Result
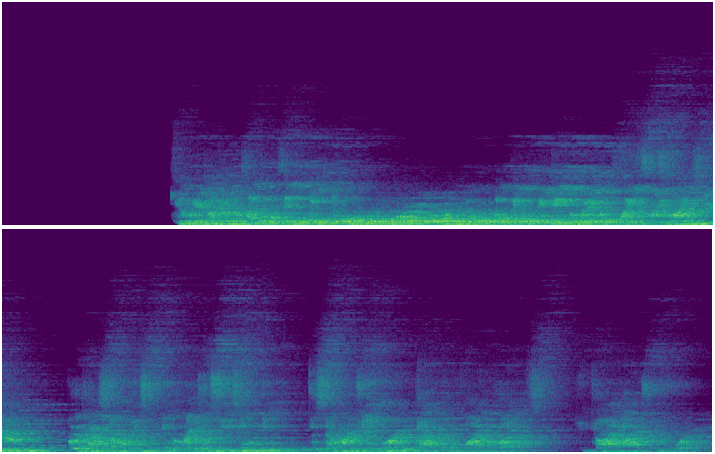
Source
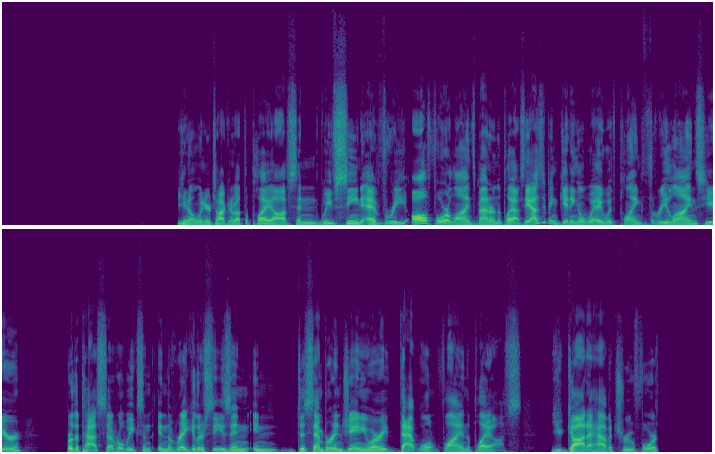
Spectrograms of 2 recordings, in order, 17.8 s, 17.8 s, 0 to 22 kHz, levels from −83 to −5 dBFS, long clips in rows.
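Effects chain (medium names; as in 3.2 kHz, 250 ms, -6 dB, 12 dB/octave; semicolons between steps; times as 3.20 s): Doppler pass-by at 4.74 s, 16 m/s, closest 1.5 m; in parallel at -1 dB: gain riding within 4 dB 0.5 s; on the sum: touch-sensitive phaser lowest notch 320 Hz, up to 1.8 kHz, full sweep at -35.5 dBFS; rippled EQ curve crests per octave 0.74, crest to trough 16 dB; overdrive pedal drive 34 dB, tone 3 kHz, clips at -11 dBFS; bass shelf 300 Hz +8 dB; phase dispersion lows, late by 119 ms, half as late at 310 Hz; low-pass that closes with the level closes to 650 Hz, closed at -18.5 dBFS; reverse; compression 4:1, threshold -30 dBFS, peak gain reduction 15.5 dB; reverse; pitch-shifted reverb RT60 1.4 s, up +7 st, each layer -8 dB, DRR -7 dB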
